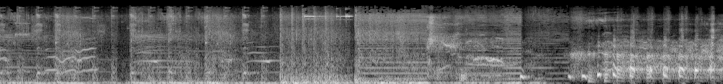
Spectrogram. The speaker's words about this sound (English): the way it just ends with the machine gun fire and the air horn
